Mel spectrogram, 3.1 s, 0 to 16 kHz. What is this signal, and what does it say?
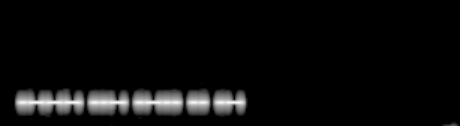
Morse code, heard as a keyed tone, about 40 wpm, 700 Hz. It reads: JULIA
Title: USA Common Names - Max 5 Letters - 40wpm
